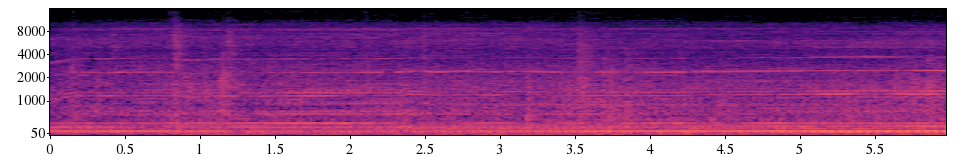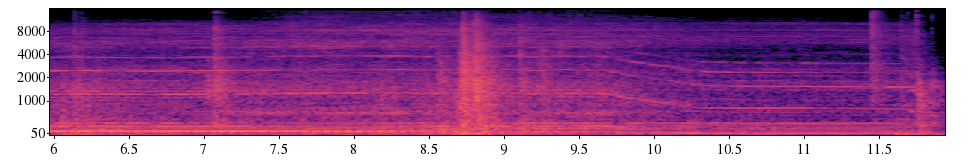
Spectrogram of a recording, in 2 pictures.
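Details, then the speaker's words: New DC belt-driven garage door opener replacing an old chain-driven AC unit, with nylon sealed-bearing rollers installed and lubed. Low, smooth, even motor hum as the door travels and winds down, with no chain slap. About 55 dB peaking near 60, versus 70 dB for the old opener. "I think the video does a really good job showing the difference the absolute night and day difference between the old chain opener and the new belt driven opener"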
